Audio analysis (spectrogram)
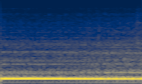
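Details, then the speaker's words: Fiat Panda after engine swap, immobilizer lifted by reconnecting the aerial: smooth, constant low drone with no misses or knocks; normal idle. "It finds the key and instantly lifts the immobilizer. And now my engine will fire up again."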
